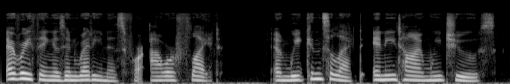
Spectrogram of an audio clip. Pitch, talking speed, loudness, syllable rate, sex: 200 Hz, 175 wpm, -18 LUFS, 5.4 syllables/s, female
